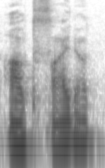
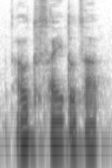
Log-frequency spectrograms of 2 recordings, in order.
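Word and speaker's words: outside: アウトサイダーアウトサイドザじゃなくてアウトサイダーだね。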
